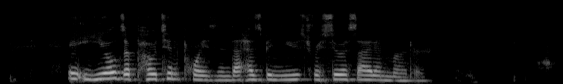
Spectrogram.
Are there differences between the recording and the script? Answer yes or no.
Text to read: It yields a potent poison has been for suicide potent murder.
yes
